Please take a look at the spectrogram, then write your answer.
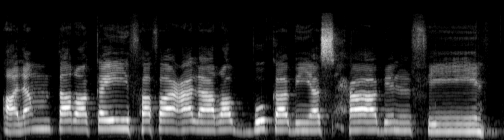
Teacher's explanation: کیا مطلب اظہار شفوی کا، کہ میم کی آواز کو ظاہر کر کے پڑھنا ہے، ناک میں چھپانا نہیں ہے، غنہ نہیں کرنا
